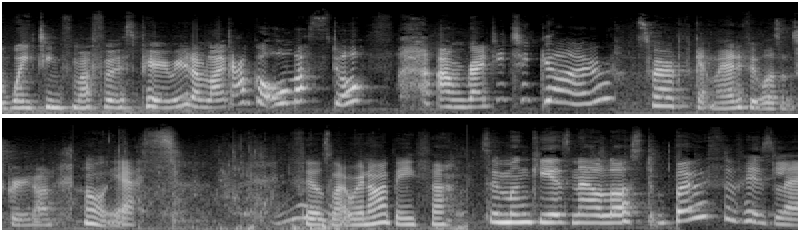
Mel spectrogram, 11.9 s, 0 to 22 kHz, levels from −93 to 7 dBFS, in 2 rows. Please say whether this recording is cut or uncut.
cut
